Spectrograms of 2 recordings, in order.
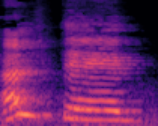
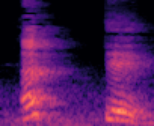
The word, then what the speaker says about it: التاج: التاج، التاج. بص انا نطقتها ازاي؟ التاج، اللام ما اتنطقتش.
